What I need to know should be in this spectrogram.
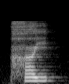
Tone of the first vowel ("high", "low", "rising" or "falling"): high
